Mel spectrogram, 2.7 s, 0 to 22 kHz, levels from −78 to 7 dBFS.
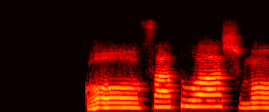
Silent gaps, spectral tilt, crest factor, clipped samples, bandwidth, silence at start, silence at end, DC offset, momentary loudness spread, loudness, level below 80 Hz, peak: none; -6 dB/octave; 14 dB; under 0.1%; 11 kHz; 0.85 s; 0 s; under 0.1%; 7 LU; -25 LUFS; -68 dBFS; -12 dBFS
